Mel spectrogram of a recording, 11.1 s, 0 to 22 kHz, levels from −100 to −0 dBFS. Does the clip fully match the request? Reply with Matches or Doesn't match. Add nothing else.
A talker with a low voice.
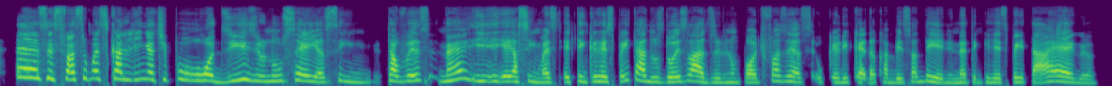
Doesn't match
